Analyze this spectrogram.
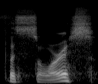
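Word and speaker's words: thesaurus: Thsaurus.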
